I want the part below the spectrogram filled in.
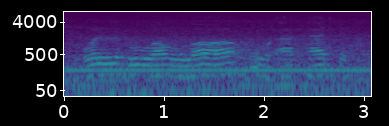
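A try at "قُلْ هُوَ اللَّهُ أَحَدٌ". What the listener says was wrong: Satu catatan, jangan huwallah tapi huwa. Huwallah. Qul huwallahu ahad. Wallahu ahad. Aha. Ha. Ha. Ahad. Aha. Ahad.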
